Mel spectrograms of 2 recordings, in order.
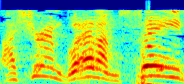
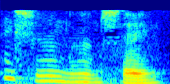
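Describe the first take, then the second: First: The sentence is said out loud, openly. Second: The sentence is said very quietly, almost hidden. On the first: The speaker is happy for others to hear. The speaker calls it right. "instead of" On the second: The speaker hopes nobody hears it. The speaker calls it wrong. "Good, nobody heard me"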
